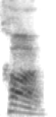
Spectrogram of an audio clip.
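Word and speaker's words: kar: to give you is k-a-r that's pronounced car and that means with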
